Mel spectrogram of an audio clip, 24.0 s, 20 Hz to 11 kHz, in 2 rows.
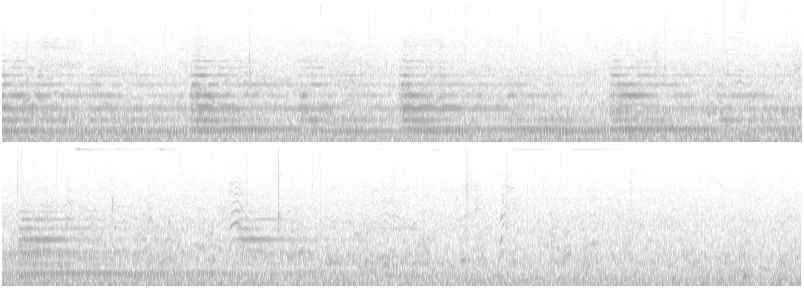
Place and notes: Wedding Bells, Notre-Dame de Québec Cathedral.
Zoom H4N Recorder. It is the parish church of the oldest parish in North America, and the first church in North America to be elevated to the rank of minor basilica by Pope Pius IX in 1874. It is designated a World Heritage church.
QC, Canada, July 2010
